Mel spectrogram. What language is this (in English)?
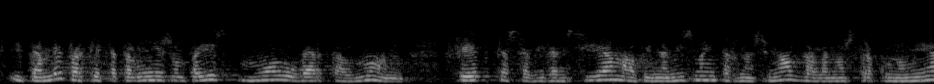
Catalan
